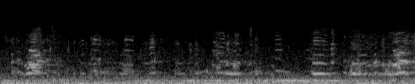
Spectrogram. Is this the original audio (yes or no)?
no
